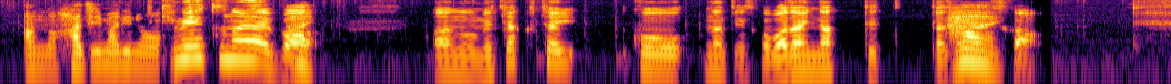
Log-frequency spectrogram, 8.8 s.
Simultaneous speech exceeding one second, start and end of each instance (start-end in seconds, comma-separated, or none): none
